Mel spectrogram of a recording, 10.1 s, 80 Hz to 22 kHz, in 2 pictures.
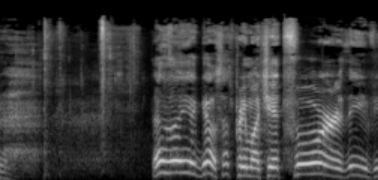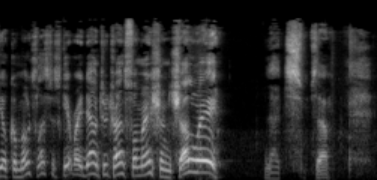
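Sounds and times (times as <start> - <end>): plastic toy parts handled: 0.5 - 2.0.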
